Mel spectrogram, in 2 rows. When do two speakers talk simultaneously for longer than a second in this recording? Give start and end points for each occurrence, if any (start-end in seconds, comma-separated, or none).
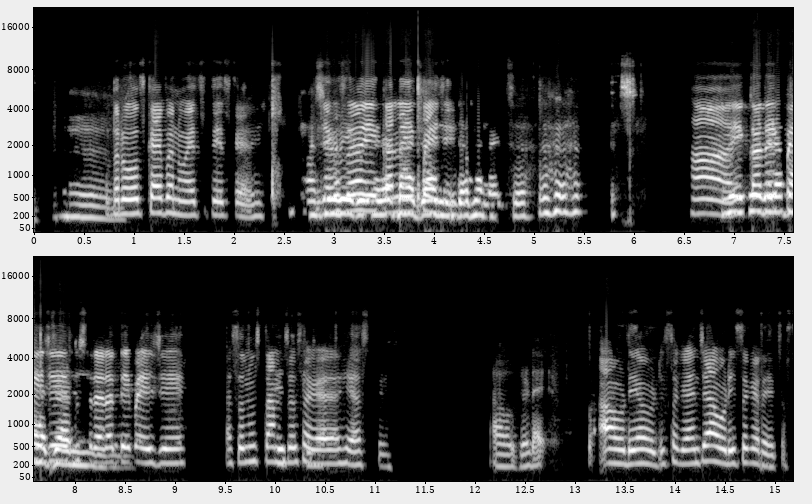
2.8-4.2, 6.9-8.7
